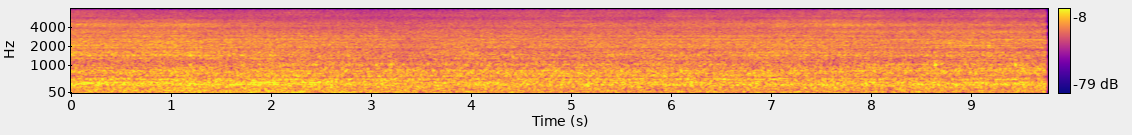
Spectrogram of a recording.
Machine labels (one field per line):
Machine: pump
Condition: abnormal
